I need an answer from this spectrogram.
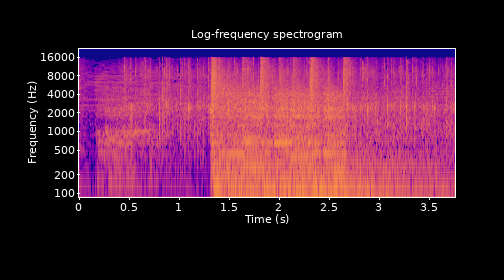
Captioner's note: applause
